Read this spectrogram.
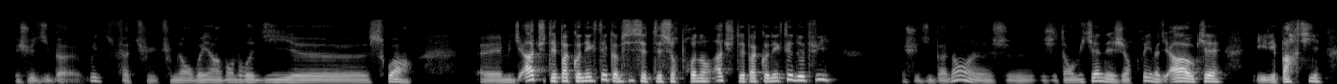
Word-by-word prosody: Je 95 -1 -13
lui 95 - -9
dis: 100 - -14
«Bah, - - -11 0.2
oui, 160 -4 -9
enfin, 95 - -12
tu 95 0 -17
tu 100 - -18
me 100 - -7
l'as 95 - -6
envoyé 105 +2 -6
un 100 -1 -6
vendredi, 105 +1 -6
heu, 100 0 -4
soir» 110 -2 -3 0.7
et 100 -1 -4
il 100 - -5
me 105 - -4
dit: - - -7
«Ah, - - +9
tu 220 - -6
t'es 155 - +4
pas 165 0 +5
connecté?» 170 +7 +3
Comme 150 -6 +4
si 180 - -5
c'était 145 -4 +1
surprenant! 145 0 +1
«Ah, 180 - +3
tu - - -9
t'es 140 - +3
pas 140 - +4
connecté 155 +8 +2
depuis?» 210 +3 +2 0.7
Je - - -16
lui 95 - -14
dis: 95 - -15
«Bah, 95 +1 -8
non, 195 0 -3
heu, 95 -2 -6
je 95 +1 -15 0.3
j'étais 95 +1 -14
en 100 - -5
week-end 115 +10 -1
et 110 - 0
j'ai 100 0 -4
repris». 170 - -7
Il - - -3
m'a - - 0
dit: - - -6
«Ah, 145 -1 +8
OK!» 130 +3 -1
et 140 -2 +5 0.3
il 100 +1 -5
est - - 0
parti. 130 +3 -1
110 Hz, 250 wpm, -21 LUFS, 100-150 Hz, 0.7 s, Ah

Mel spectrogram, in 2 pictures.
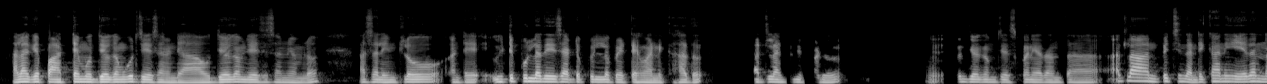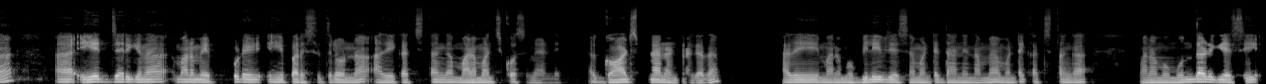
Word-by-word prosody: అలాగే 125 +1 +6
part 115 -1 +3
time 120 -1 +6
ఉద్యోగం 115 0 +5
కూడా 130 -2 +3
చేశానండి. 100 -2 +1
ఆ 100 - +2
ఉద్యోగం 115 +3 +3
చేసే 105 -2 +1
సమయంలో 100 0 -1 0.5
అసలు 110 0 0
ఇంట్లో 115 +3 +2 0.4
అంటే, 105 0 -2 0.3
ఇటు 120 +4 +2
పుల్ల 145 -1 +6
తీసి 125 0 +4
అటు 115 +1 -1
పుల్ల 115 -1 +3
పెట్టేవాడిని 100 -2 0
కాదు. 105 +2 -1 0.6
అట్లాంటిది 110 -1 -1
ఇప్పుడు, 105 0 -4 1.3
ఉద్యోగం 115 -2 0
చేసుకొని 110 0 -2
అదంతా 105 0 -3 0.4
అట్లా 165 +2 +2
అనిపిచిందండి. 130 -4 -1
కానీ 135 -1 +2
ఏదన్నా 130 0 +2 0.5
ఆహ్, 115 0 +3 0.2
ఏది 125 -2 +4
జరిగినా 115 -2 +2 0.3
మనం 115 0 +2
ఎప్పుడు 110 +4 -2 0.3
ఏ - - -1 0.2
పరిస్థితిలో 105 0 -2
ఉన్నా, 100 +3 -1 0.2
అది 100 -1 -1
ఖచ్చితంగా 105 +2 -4
మన 100 +1 +1
మంచి 95 0 -5
కోసమే 95 -3 -8
అండి. 80 0 -20 0.5
గాడ్స్ 110 +1 +2
ప్లాన్ 110 -2 +1
అంటరు 95 -1 -8
కదా! 95 +6 -2 0.7
అది 105 0 +2 0.3
మనము 100 0 -2
బిలీవ్ 110 +1 +3
చేసామంటే, 100 -1 -4
దాన్ని 100 -1 -3
నమ్మామంటే, 100 +2 -4
ఖచ్చితంగా 100 +1 -6 0.6
మనము 100 0 -1
ముందడుగేసి 110 -2 +3
110 Hz, 135 wpm, -20 LUFS, 100-115 Hz, 1.3 s, అలాగే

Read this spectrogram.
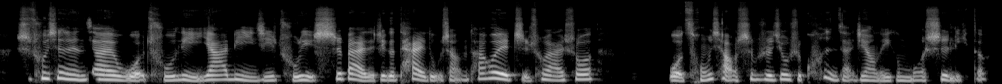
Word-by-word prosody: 是 - - -4
出 275 +3 +1
现 245 -6 +2
在 220 -2 +4
我 195 - +3
处 190 0 -2
理 200 -4 -1
压 215 +2 +2
力 220 -4 -1
以 - - -6
及 185 +2 -3
处 180 -1 -1
理 195 -3 +2
失 220 +8 +3
败 230 -9 +2
的 - - -2
这 200 - 0
个 195 -1 +1
态 215 0 +2
度 180 0 -3
上。 205 - -6
他 255 +3 -5
会 265 -5 +7
指 220 +1 -4
出 240 - -7
来 195 -3 -2
说， 235 +3 -1 0.7
我 - - +3
从 205 +4 -3
小 255 -3 -1
是 195 +6 -3
不 220 - -4
是 215 -2 +1
就 230 +1 +1
是 205 - -4
困 260 +3 -5
在 195 -1 -7
这 195 0 -5
样 185 -2 -2
的 - - -5
一 170 - -2
个 180 - -7
模 180 +2 -5
式 210 +3 +1
里 - - -7
的？ - - -9
210 Hz, 275 characters per minute, -21 LUFS, 190-235 Hz, 0.7 s, 会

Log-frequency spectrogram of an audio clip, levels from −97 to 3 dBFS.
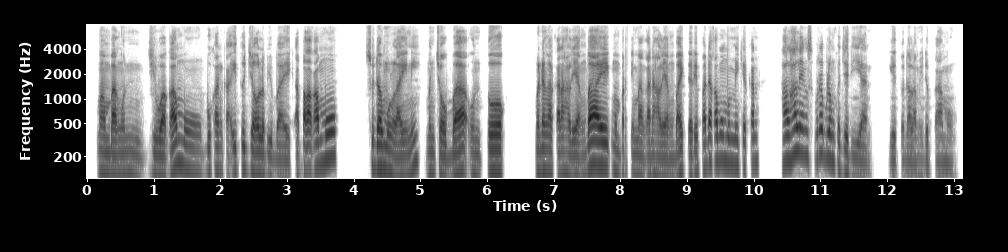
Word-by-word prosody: membangun 110 -2 -2
jiwa 110 -2 +1
kamu, 135 -6 +1
bukankah 130 0 -6
itu 130 +1 -6
jauh 115 -2 +1
lebih 110 -2 -3
baik? 90 -2 -5
Apakah 140 +2 +4
kamu 185 +5 +3 0.5
sudah 140 - +4
mulai 105 -5 -1
nih 160 +8 -7
mencoba 110 -1 +2
untuk 125 +3 +1 0.5
mendengarkan 120 -2 0
hal 105 - -3
yang 105 -1 -2
baik, 150 0 +8
mempertimbangkan 105 -4 -6
hal 100 - -4
yang 95 0 -3
baik 125 - +1
daripada 130 +10 -2
kamu 175 +1 0
memikirkan 165 0 -5 0.4
hal-hal 190 +6 +3
yang 210 -2 -2
sebenarnya 195 +2 -2
belum 180 - -6
kejadian 105 -9 -6 0.3
gitu, 90 0 -11
dalam 85 -1 -7
hidup - - -12
kamu? 85 -2 -11
115 Hz, 160 wpm, -24 LUFS, 105-145 Hz, 0.5 s, baik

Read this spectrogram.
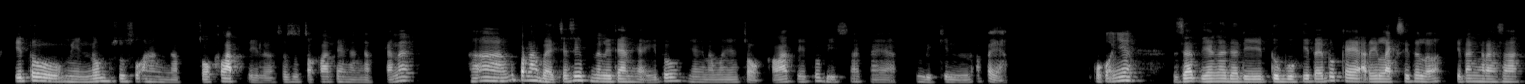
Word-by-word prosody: itu 155 -2 +4
minum 130 +4 -2
susu 140 -2 -3
hangat 110 -4 -7 0.2
coklat, 135 +4 +3
gitu. 100 -1 -9
Susu 115 +1 -10
coklat 120 +2 -2
yang 120 -2 -7
hangat. 110 -2 -10
Karena 175 +11 -1 0.6
heeh. 165 +3 +3
Aku 210 - -5
pernah 190 -3 +4
baca 120 -4 +1
sih 195 - +5
penelitian 135 -7 +1
kayak 110 -2 -6
gitu, 165 +4 -1
yang 120 -1 -9
namanya 115 +1 -8
coklat 115 - -1
itu 130 +7 -7
bisa 115 -5 -8
kayak 110 -1 -11 0.2
bikin 110 -2 -8
apa - - -6
ya, - - -6 0.8
pokoknya 180 +2 0 0.3
zat 145 +4 +5
yang 140 +1 +3
ada 135 -2 +3
di 125 -1 +1
tubuh 130 -1 +3
kita 130 +1 +1
itu 180 - +2
kayak 150 -7 +3
rileks 130 0 +2
gitu 140 -1 0
loh. 125 - -1
Kita 140 0 -1
ngerasa 130 -1 0
130 Hz, 165 wpm, -24 LUFS, 115-145 Hz, 0.8 s, sih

